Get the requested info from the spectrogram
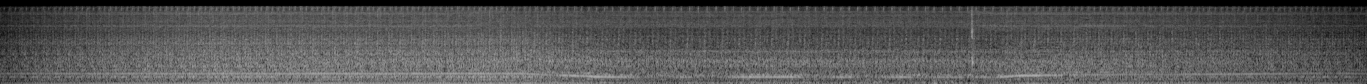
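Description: Toyota 4A-GE four-cylinder engine idling with its intake open, a steady hiss of air into the throttle body with a whine over it. About five and a half seconds in, the idle sags and the whine drops in pitch as a finger covers the small idle-control-valve hole in the throttle body. About four seconds later it climbs back when the hole is uncovered. This is the idle speed control valve test on a hot engine, where a drop of more than 100 RPM points to a stuck valve.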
